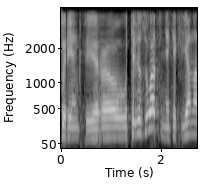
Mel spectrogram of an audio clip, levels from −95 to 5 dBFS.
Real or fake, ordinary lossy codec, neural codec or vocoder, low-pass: fake; AAC, 24 kbps; codec, 44.1 kHz, 3.4 kbps, Pupu-Codec; 3.6 kHz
